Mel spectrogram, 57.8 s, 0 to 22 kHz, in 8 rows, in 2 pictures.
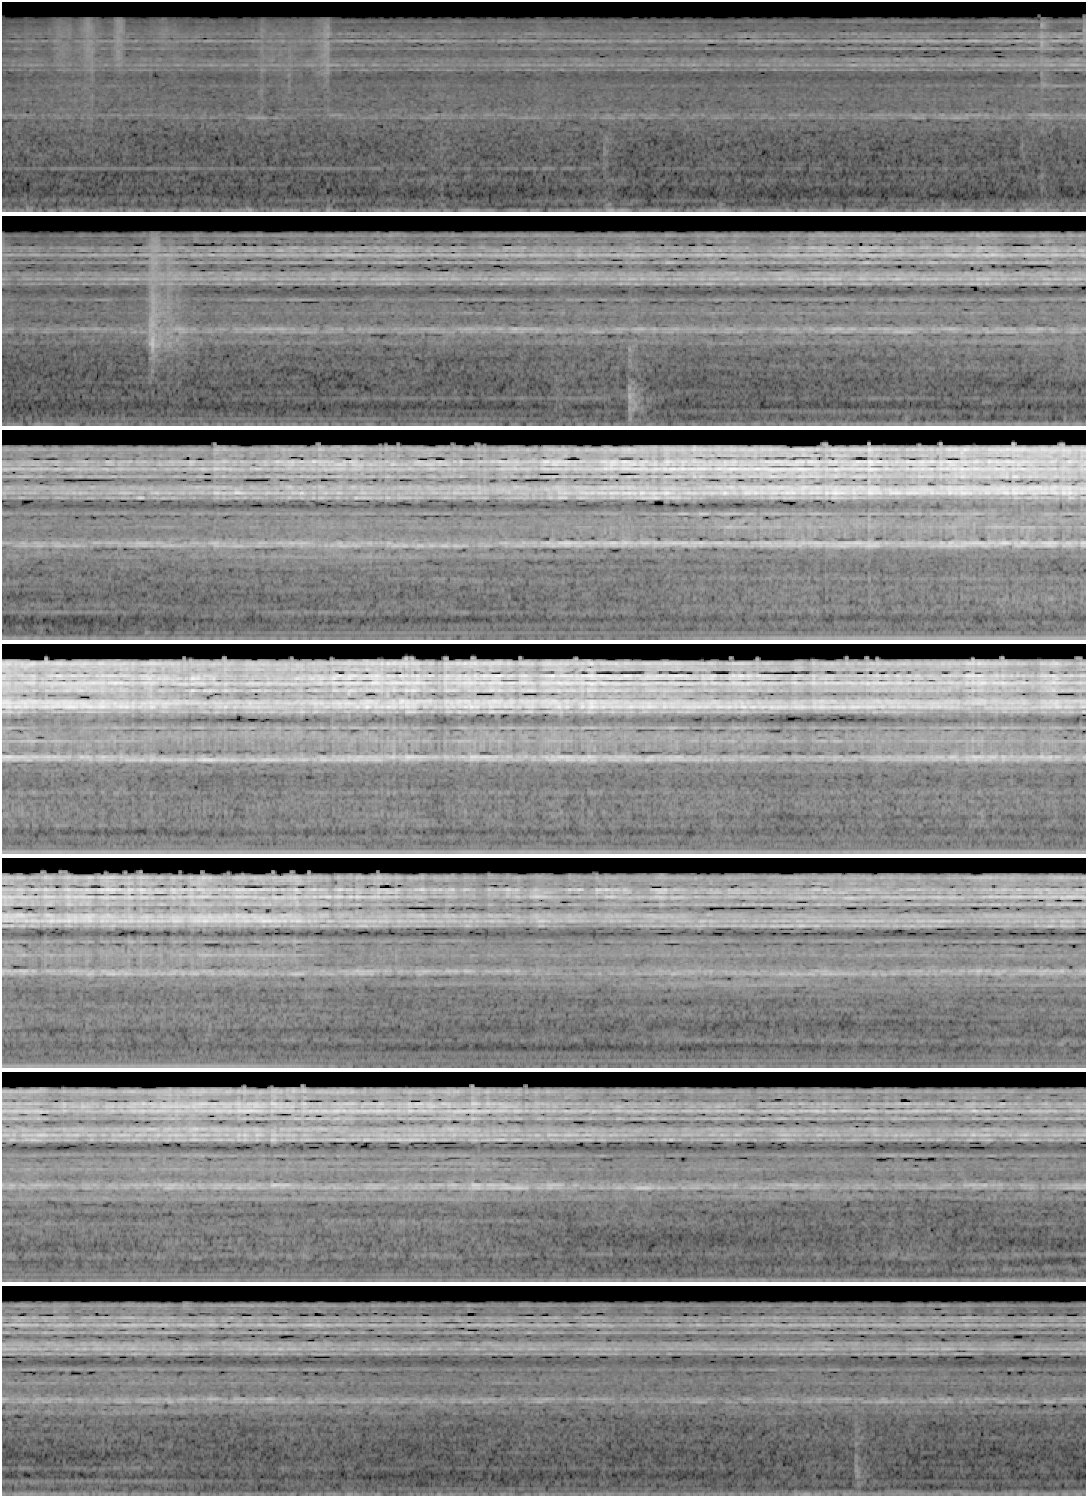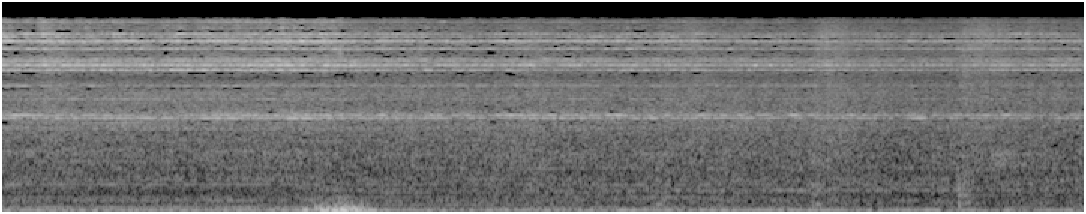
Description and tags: metall spoon rattling impulse 19.03.2020 17.44
this is the sound of the rattling sound of a metal spoon inside a mug on a water bottle on a drinking cooler.
ambient, experimental, noise, soundeffect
